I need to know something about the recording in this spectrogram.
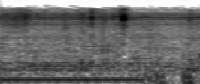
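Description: Quiet room tone with a steady low hum that stops about one and a half seconds in, and a faint tap shortly before it stops.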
